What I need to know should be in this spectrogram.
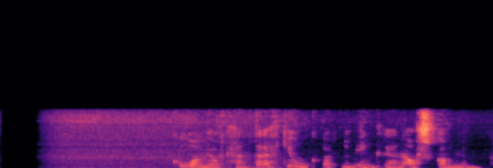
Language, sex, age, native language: Icelandic, female, 50-59, Icelandic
